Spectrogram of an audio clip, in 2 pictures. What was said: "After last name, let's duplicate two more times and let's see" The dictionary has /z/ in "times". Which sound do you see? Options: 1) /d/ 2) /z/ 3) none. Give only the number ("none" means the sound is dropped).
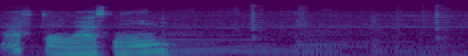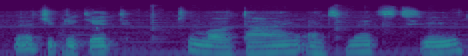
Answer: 3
